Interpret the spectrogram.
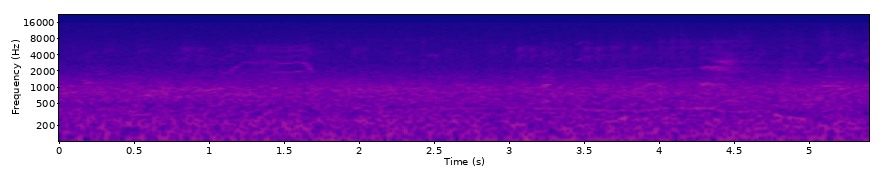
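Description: Steady outdoor background hiss with a few faint, short bird calls, about three scattered through.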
